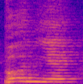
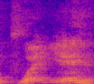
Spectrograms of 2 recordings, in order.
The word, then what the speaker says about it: poignet: mais encore deè indice poignet c'est longtemps prononcé pget le ne servait qu'à indiquer la prononciation vous comprenez et du coup contrairement à montagne plutôt que d'enlever le i nous avons préféré le prononcer d'ailleurs au début certains gramériens critiquaient la prononciation poignet puis finalement c'est elle qui a triomphé ah tant mieux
